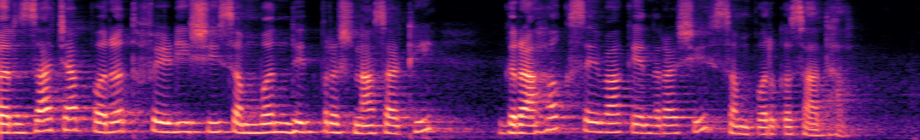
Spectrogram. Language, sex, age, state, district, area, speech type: Marathi, female, 45-60, Maharashtra, Pune, urban, read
